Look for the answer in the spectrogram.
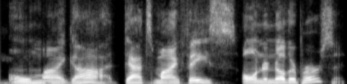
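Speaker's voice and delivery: high-pitched retold astonishment, stretched at first; awestruck amazement. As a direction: marvel at a face just like yours. Retells his astonishment seeing birth mother.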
